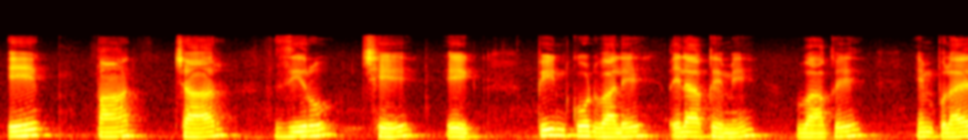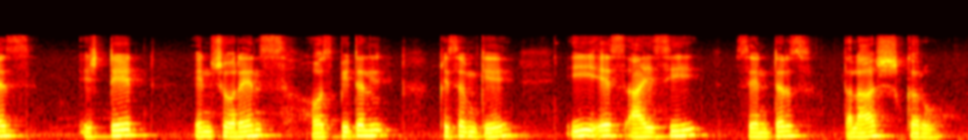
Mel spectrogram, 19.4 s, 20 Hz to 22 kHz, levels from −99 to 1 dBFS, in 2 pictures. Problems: constant background noise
